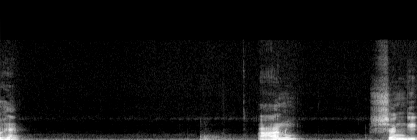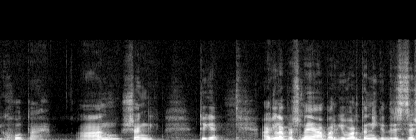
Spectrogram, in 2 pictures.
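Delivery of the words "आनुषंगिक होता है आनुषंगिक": आनुषंगिक said slowly and carefully, syllable by syllable; slow correction demo. Shown as a demonstration. Teacher correcting his mistake for students, slowly. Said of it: "इसको याद कर लीजिए".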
